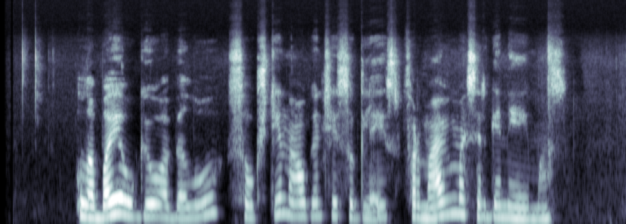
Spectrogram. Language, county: Lithuanian, Panevėžys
